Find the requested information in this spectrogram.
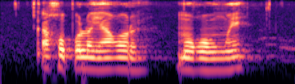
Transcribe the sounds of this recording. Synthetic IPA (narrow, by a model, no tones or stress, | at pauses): kʼak͡xʰʊpʼʊlɔjaɣʊɾɪ | mʊɣʊːŋwɛ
